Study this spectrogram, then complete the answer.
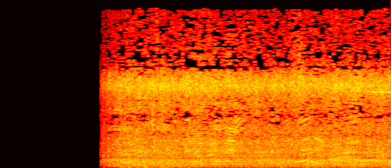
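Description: A large crowd murmurs and chants outdoors.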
